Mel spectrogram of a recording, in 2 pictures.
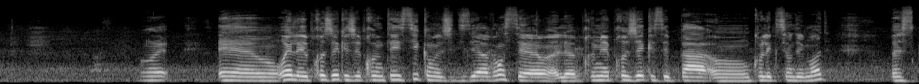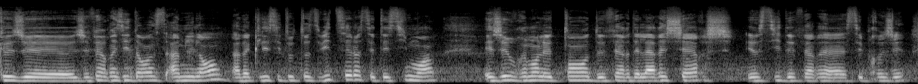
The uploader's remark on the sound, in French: Enregistrées “in situ” lors des Swiss Design Awards. Enregistrées “in situ” lors des Swiss Design Awards. Le contexte installatif des SDA. Au sein même des murs de la Messe à Bâle.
